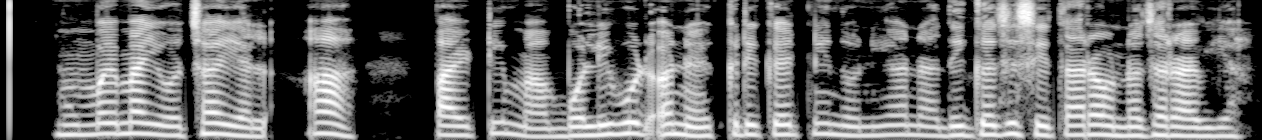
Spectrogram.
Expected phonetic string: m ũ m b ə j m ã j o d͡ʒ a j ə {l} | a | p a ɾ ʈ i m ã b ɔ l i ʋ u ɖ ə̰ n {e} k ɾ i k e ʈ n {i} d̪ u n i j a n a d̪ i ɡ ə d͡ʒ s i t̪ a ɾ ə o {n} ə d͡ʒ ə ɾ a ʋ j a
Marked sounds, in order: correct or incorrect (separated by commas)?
correct, correct, correct, correct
